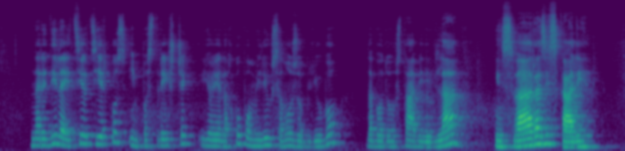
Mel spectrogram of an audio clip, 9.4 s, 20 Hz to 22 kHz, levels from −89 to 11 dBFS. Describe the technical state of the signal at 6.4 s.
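A microphone volume step-up occurs at 6.39 s: the call software judged the input too quiet and raised the device's microphone level in a single jump of about 8 dB, so speech and background noise both become abruptly louder together from that instant.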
